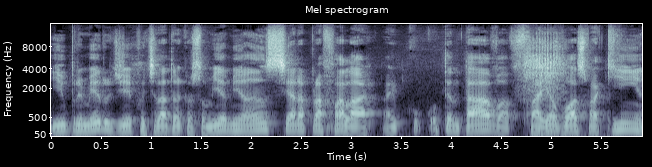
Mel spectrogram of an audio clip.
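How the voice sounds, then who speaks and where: A man speaks at a moderate pace in an ordinary speaking voice, recorded very cleanly against a silent background. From southern Brazil, Rio Grande do Sul. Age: 60s. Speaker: city councillor and radio broadcaster. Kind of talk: podcast interview.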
